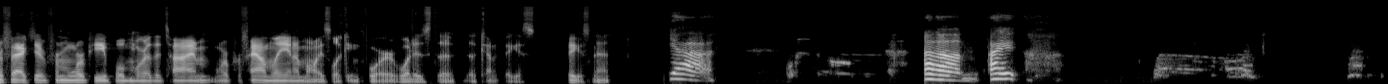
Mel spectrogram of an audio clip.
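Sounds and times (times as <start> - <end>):
speech: 0.0 - 7.2, 9.2 - 10.6
dog whining and yipping: 7.9 - 8.8, 11.5 - 12.6, 13.5 - 13.8
dog barking: 13.5 - 13.8.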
